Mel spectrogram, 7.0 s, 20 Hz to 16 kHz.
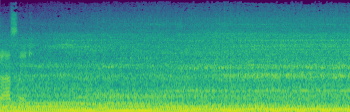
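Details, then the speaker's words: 1984 Pontiac Fiero with 3800 V6 swap, idling after replacing reused header gaskets and adding a V-band clamp: steady deep even rumble, no ticking or puffing, exhaust leaks fixed. "leaks well i'm happy with it sounds a lot better"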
